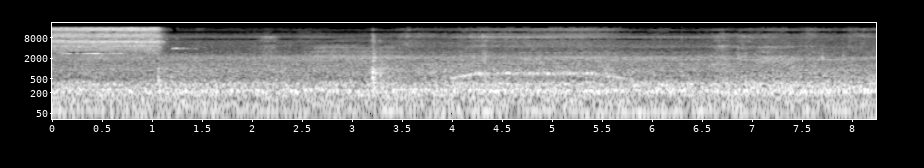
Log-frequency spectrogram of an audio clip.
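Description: Metro-North M7A electric multiple-unit train moving along the station platform, a steady low rumble of wheels and running gear close by.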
